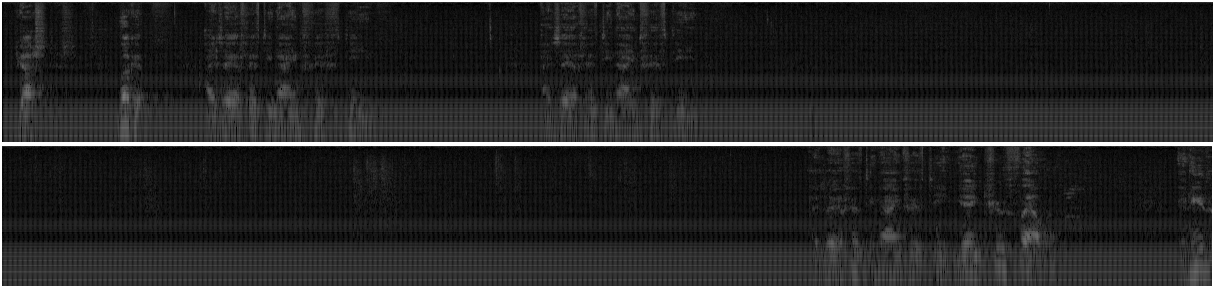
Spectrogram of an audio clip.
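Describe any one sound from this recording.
An elderly man speaks slowly and calmly through a microphone, with long pauses.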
